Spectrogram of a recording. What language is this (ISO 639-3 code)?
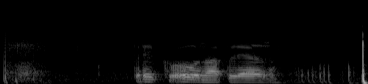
rus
